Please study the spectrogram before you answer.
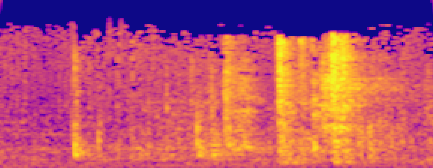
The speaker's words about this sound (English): There's the door unlocked, Thorne. In you go.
